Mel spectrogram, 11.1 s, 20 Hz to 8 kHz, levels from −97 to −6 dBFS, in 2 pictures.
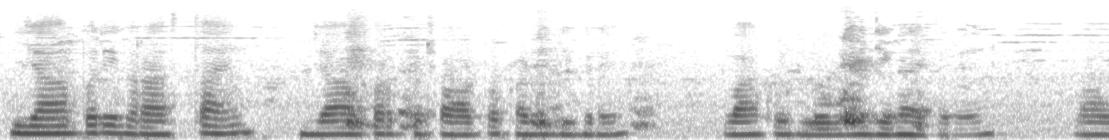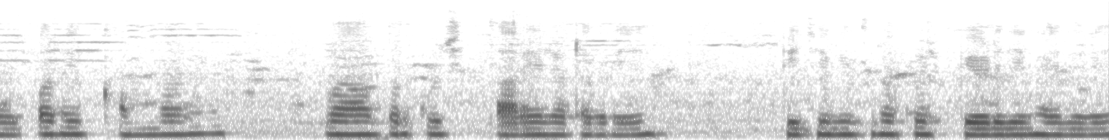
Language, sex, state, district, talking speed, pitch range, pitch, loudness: Hindi, male, Chhattisgarh, Bastar, 205 wpm, 135-145 Hz, 140 Hz, -43 LUFS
